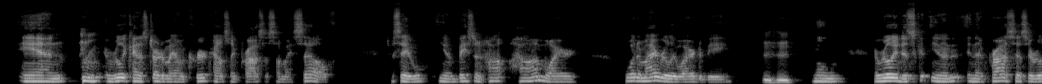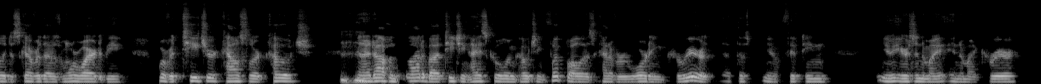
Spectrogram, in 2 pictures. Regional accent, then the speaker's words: Iowa, United States; I grew up in Iowa, followed a girl to Des Moines

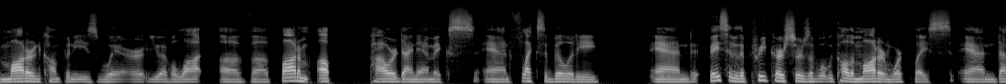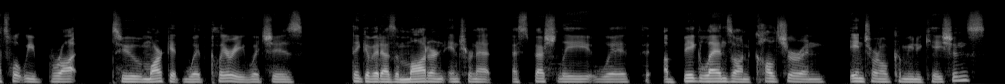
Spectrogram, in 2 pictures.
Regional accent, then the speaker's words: New York City, New York, United States; on top of being an immigrant, growing up in New York City, which is a town full of immigrants

